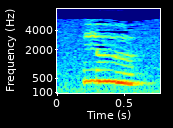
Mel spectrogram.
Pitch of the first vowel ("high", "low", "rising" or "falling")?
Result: falling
